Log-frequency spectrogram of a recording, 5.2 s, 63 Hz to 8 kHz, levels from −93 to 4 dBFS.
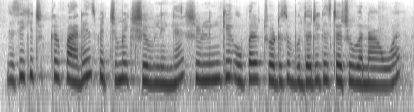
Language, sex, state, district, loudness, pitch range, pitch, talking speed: Hindi, female, Uttar Pradesh, Jalaun, -24 LUFS, 235-270 Hz, 255 Hz, 245 wpm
